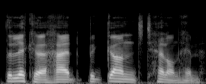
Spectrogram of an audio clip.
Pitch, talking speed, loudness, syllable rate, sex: 110 Hz, 230 wpm, -19 LUFS, 5.2 syllables/s, male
